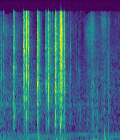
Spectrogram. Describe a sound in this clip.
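Metallic clicks and clacks of a rifle being handled.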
